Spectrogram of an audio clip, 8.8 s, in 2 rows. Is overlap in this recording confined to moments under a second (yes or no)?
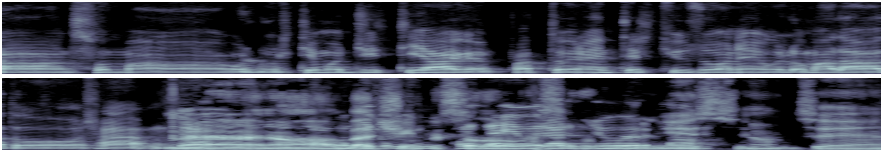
no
